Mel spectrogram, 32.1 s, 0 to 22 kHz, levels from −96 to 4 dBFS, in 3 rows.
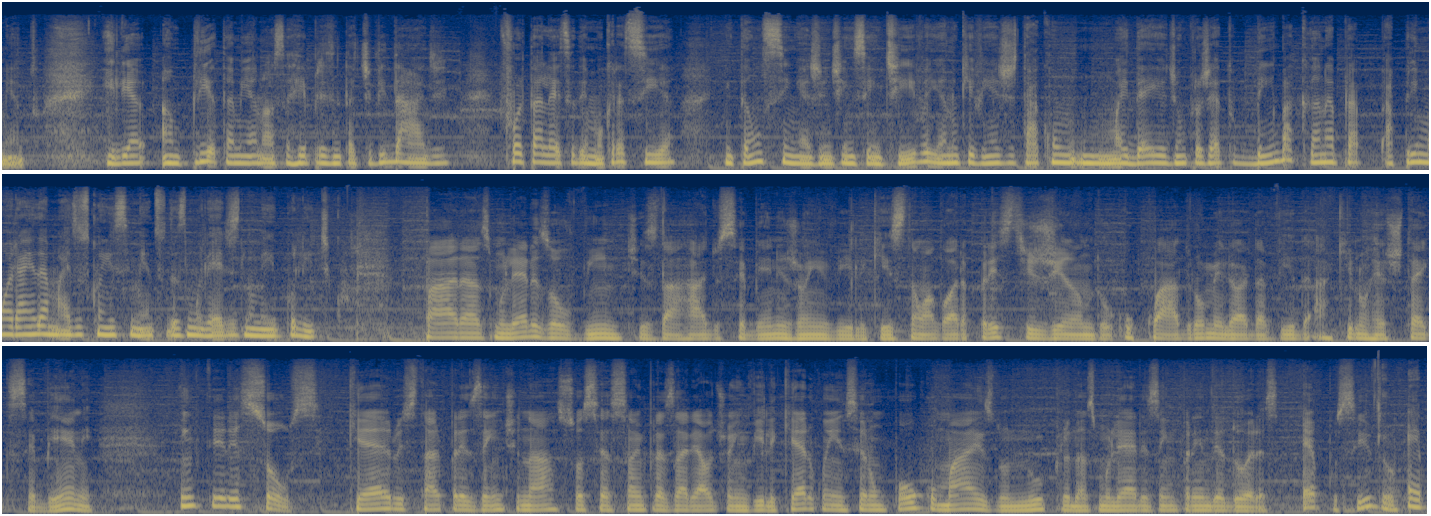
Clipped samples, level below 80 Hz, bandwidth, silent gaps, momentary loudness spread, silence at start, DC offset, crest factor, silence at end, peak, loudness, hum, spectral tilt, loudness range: under 0.1%; -46 dBFS; 15.5 kHz; none; 7 LU; 0 s; under 0.1%; 12 dB; 0 s; -12 dBFS; -24 LUFS; none; -6 dB/octave; 4 LU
